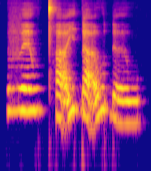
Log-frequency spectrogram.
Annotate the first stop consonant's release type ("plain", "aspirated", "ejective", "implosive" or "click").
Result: aspirated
